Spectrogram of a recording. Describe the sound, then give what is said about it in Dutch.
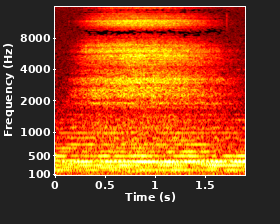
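A slow, deep breath is drawn in during a guided meditation, a steady airy hiss lasting about two seconds over a soft, sustained humming background. “We ademen nog één keer diep samen in”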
